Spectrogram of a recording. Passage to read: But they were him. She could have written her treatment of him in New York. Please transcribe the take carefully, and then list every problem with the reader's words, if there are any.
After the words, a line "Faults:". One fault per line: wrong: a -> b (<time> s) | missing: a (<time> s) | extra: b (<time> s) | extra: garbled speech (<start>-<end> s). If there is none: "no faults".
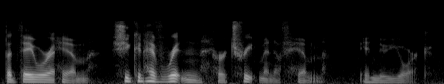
But they were him. She could have written her treatment of him in New York.
Faults:
no faults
